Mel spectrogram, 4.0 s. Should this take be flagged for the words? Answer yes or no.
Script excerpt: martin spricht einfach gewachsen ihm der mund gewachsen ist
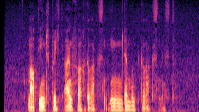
no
